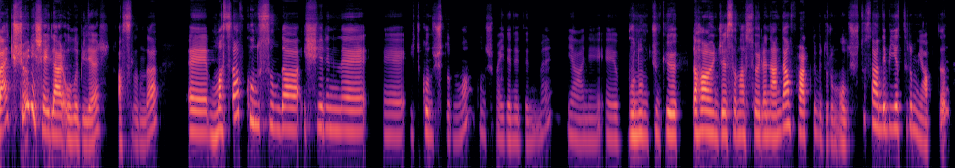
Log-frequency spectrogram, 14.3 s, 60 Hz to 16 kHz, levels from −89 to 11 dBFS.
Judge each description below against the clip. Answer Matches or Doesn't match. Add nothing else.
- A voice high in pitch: Matches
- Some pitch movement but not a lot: Matches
